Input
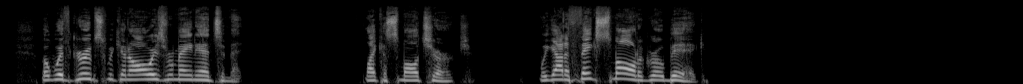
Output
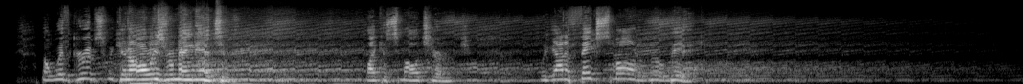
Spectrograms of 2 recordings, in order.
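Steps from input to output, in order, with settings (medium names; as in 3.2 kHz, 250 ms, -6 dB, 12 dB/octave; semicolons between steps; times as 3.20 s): 1.19–2.29 s: waveshaping leveller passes 3; rotary cabinet horn 7.5 Hz, later 1 Hz, at 4.41 s; echo that smears into a reverb 647 ms, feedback 51%, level -13.5 dB; reverberation RT60 0.45 s, pre-delay 3 ms, DRR 11.5 dB; vibrato with a chosen wave saw up 4.4 Hz, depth 100 cents; trim +5 dB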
